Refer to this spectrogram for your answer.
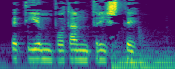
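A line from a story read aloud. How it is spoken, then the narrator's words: Murmur. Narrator (Spanish): murmuraba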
